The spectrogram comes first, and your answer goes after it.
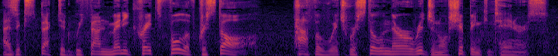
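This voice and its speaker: A man's voice: medium pitch, very animated, a little fast, slight background noise, close to an everyday voice. A man playing a dutiful subordinate officer in a video game, with a formal, clipped military manner. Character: dutiful male subordinate officer reporting to superior.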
